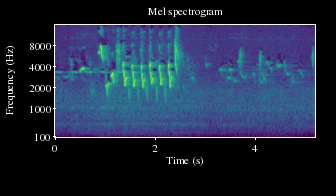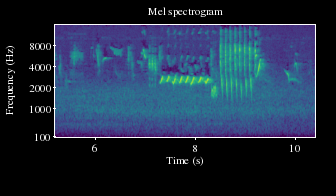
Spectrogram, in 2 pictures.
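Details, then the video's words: Nightingale song in two phrases: a fast series of sharp, ringing repeated notes, a pause filled with scattered soft chirps, then a rising buzzy trill leading into another rapid stuttering volley. "Nightingale sings. Nachtigall singt."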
